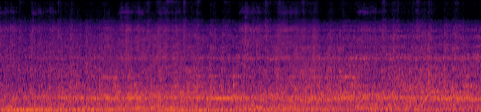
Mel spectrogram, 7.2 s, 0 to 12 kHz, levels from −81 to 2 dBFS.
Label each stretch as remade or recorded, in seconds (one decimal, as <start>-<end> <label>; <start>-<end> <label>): 0.0-1.6 recorded; 1.6-3.1 remade; 3.1-4.1 recorded; 4.1-4.8 remade; 4.8-7.2 recorded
